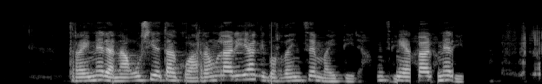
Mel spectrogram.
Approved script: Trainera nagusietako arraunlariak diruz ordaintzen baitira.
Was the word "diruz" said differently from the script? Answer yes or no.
yes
